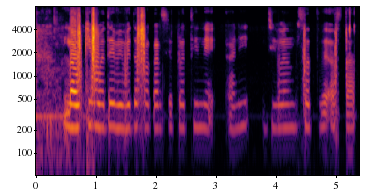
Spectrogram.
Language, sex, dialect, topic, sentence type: Marathi, female, Varhadi, agriculture, statement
